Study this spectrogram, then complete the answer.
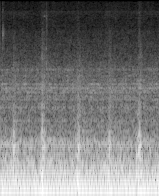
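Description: A car drives along the road with a steady low engine and road rumble, continuous and close, with faint rhythmic thumps from the tires and no talking.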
